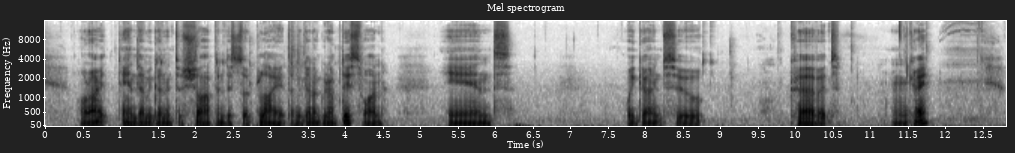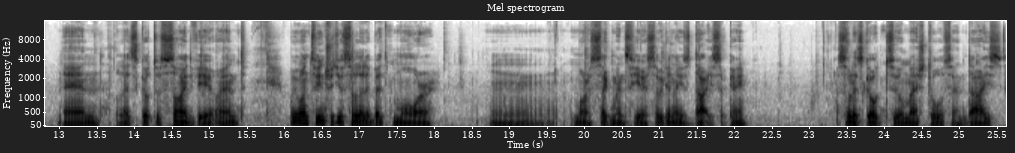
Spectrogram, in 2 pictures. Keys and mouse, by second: 1.0 q, 1.9 Tab, 2.3 click, 3.3 ctrl+b, 8.9 Tab, 9.7-10.8 middle drag, 11.3 click, 12.2 `, 13.0 Tab, 13.4 click, 13.9 `, 14.3 Tab, 15.0 shift+click, 17.2 click, 18.2 `, 20.1 shift+middle click, 20.9 q.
